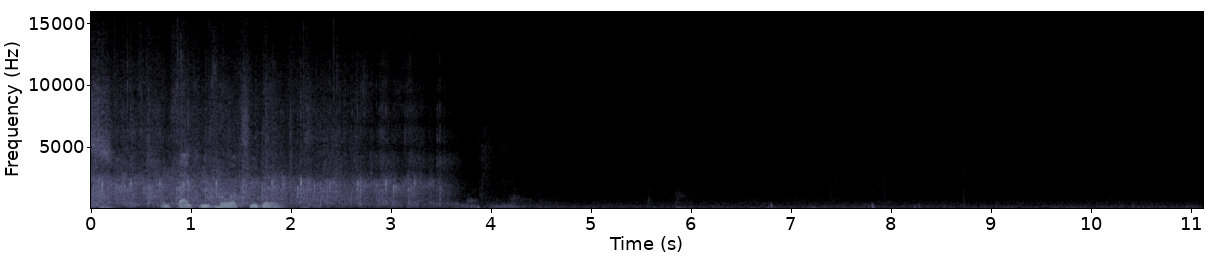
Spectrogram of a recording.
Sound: applause

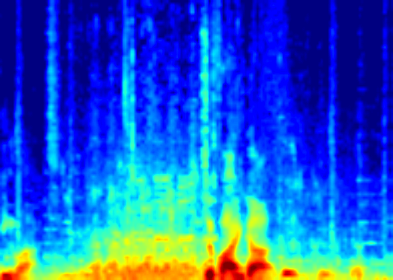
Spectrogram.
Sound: laughing

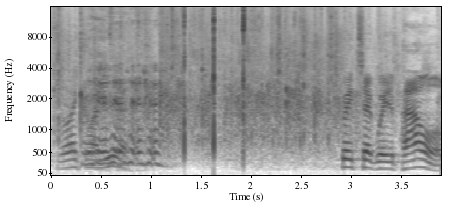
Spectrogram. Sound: applause

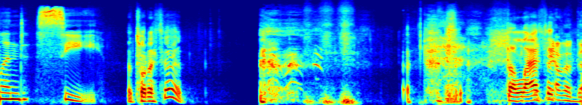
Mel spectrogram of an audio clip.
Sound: laughs

